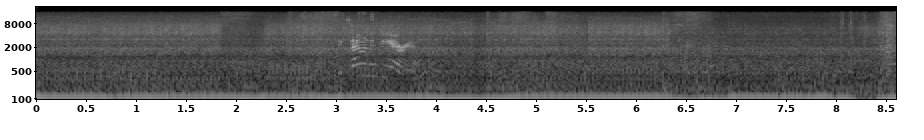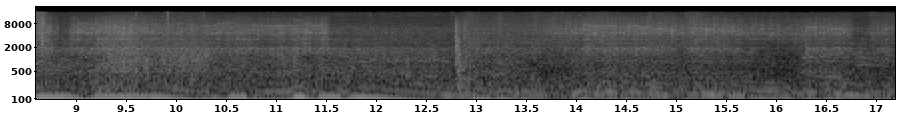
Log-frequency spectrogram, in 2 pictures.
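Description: A truck engine drones steadily as the vehicle drives.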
